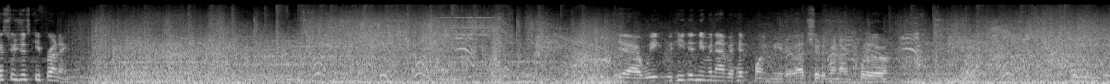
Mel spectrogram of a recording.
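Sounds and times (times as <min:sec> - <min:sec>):
speech: 0:00.0 - 0:01.7, 0:06.2 - 0:10.8
enemy missile fire in a video game: 0:00.6 - 0:11.1.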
